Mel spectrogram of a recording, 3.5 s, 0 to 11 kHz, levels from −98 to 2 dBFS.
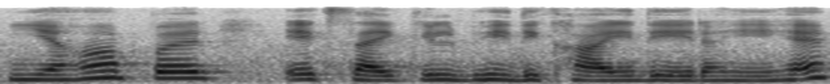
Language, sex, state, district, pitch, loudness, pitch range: Hindi, female, Haryana, Charkhi Dadri, 195 Hz, -15 LUFS, 175-205 Hz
